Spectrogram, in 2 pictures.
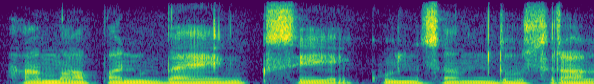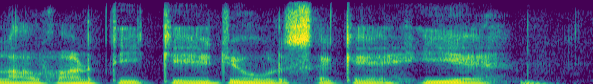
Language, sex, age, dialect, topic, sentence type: Magahi, male, 18-24, Northeastern/Surjapuri, banking, question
